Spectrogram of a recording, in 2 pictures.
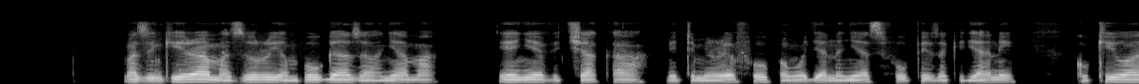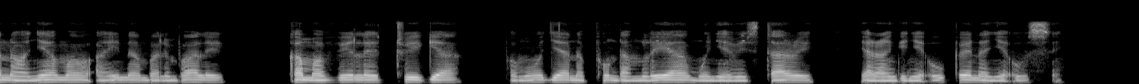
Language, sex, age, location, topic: Swahili, male, 25-35, Dar es Salaam, agriculture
